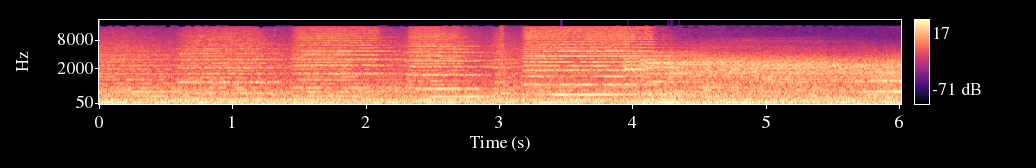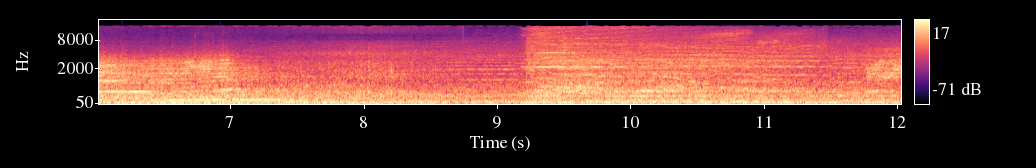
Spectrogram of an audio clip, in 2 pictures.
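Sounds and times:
loud engine-like rumble: 0.0 - 12.0.

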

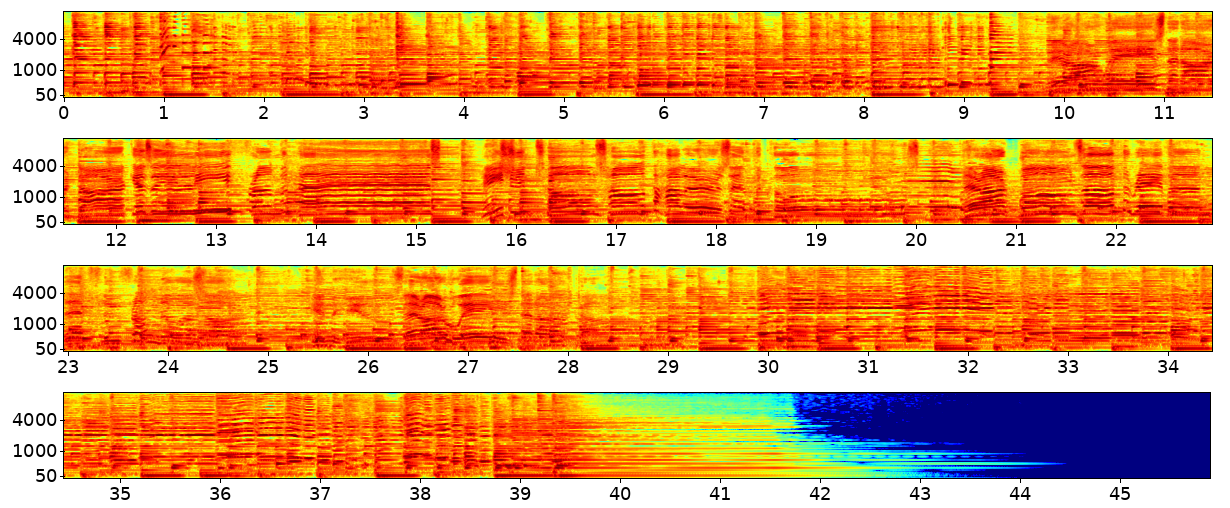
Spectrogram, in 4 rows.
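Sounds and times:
pulsing bass: 0.0 - 42.4
banjo: 0.0 - 42.5
fiddle: 0.0 - 42.6
guitar: 0.0 - 43.1.

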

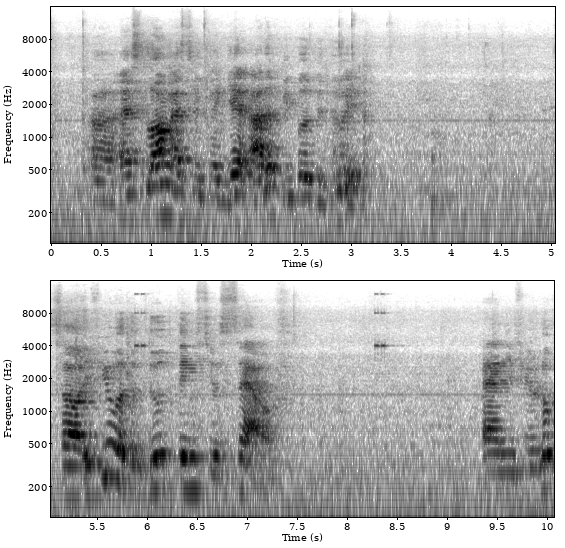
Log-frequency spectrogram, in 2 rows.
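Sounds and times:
man speaking in small room: 0.0 - 3.4, 5.0 - 7.7, 9.3 - 10.0.

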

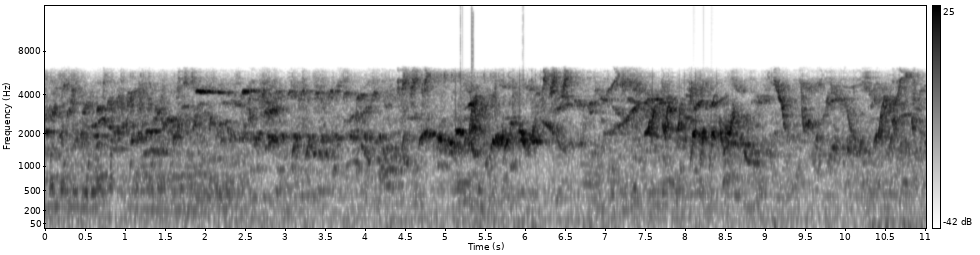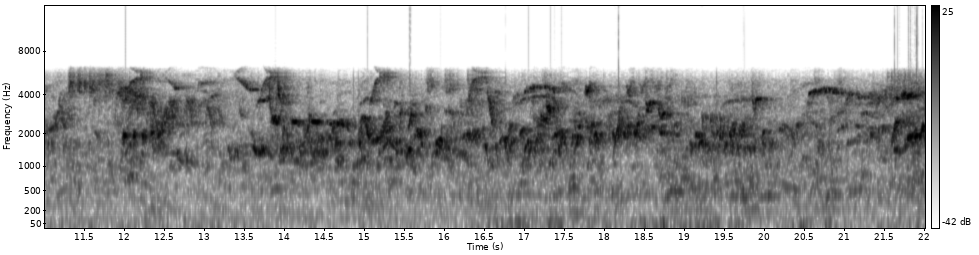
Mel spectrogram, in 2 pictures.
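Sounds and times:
songbird singing and calling: 0.0 - 22.0.

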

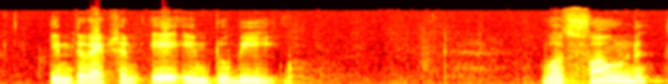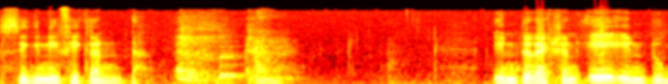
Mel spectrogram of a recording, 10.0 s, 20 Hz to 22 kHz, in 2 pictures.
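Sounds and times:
man coughing: 6.3 - 7.3.

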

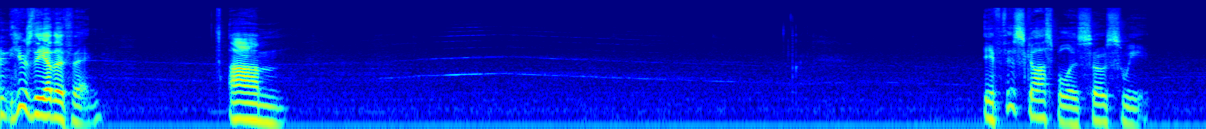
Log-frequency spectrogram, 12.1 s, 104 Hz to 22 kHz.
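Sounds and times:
faint wailing tone: 0.0 - 9.4.

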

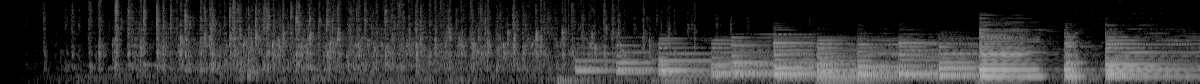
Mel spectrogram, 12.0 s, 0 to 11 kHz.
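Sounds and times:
piano playing: 5.6 - 12.0.

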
